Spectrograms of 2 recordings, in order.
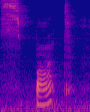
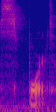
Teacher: Short O sounds like ah, but if you were to put an R after the letter O in a word, you would get or. So if I had spot, I would then have sport with an R behind that O.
